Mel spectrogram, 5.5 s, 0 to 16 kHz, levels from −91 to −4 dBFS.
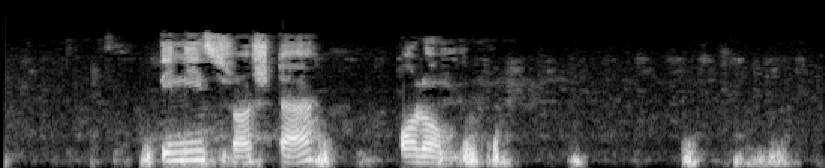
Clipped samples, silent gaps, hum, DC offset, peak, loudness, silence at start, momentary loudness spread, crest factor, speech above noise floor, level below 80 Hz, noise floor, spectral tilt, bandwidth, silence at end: under 0.1%; none; none; under 0.1%; 0 dBFS; -16 LUFS; 0.95 s; 16 LU; 18 dB; 45 dB; -50 dBFS; -58 dBFS; -4.5 dB/octave; 8 kHz; 0.25 s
